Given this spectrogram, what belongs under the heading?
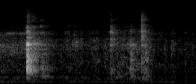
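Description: Fried chicken stirred in a pan while it is being sautéed, with a sharp metallic scrape of the spoon and then two softer scraping strokes, faint and close with a quiet background.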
